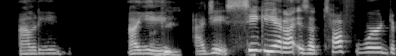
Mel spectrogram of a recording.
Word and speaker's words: siguiera: You don't normally see that many vowels together in Spanish, but siguiera, that U is silent. It's one of the few times that a vowel goes silent.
